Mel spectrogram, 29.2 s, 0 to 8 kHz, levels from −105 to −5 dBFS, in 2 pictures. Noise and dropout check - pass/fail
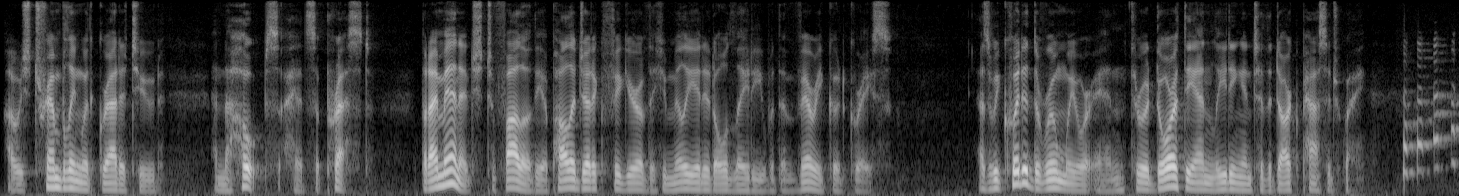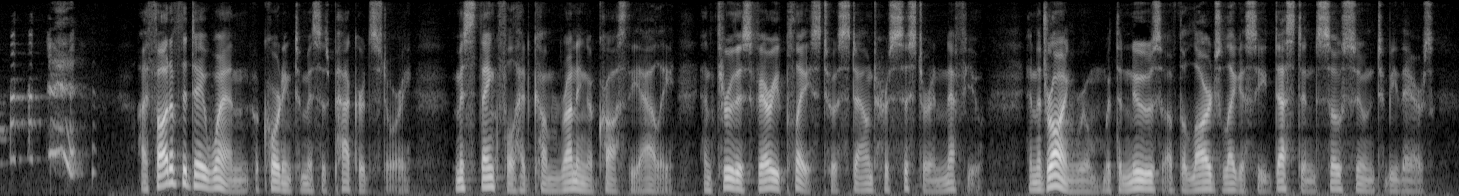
fail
